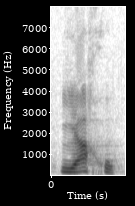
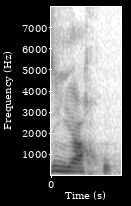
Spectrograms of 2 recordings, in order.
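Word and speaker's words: Yahweh: Mas, hoje em dia, há vários estudiosos que acham que talvez houvesse outras pronúncias possíveis, como, por exemplo, Yahu, por exemplo, Ierro, por exemplo. Parece que, hoje em dia, está mais para aceitar essas duas pronúncias, mais Yahu, possivelmente.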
